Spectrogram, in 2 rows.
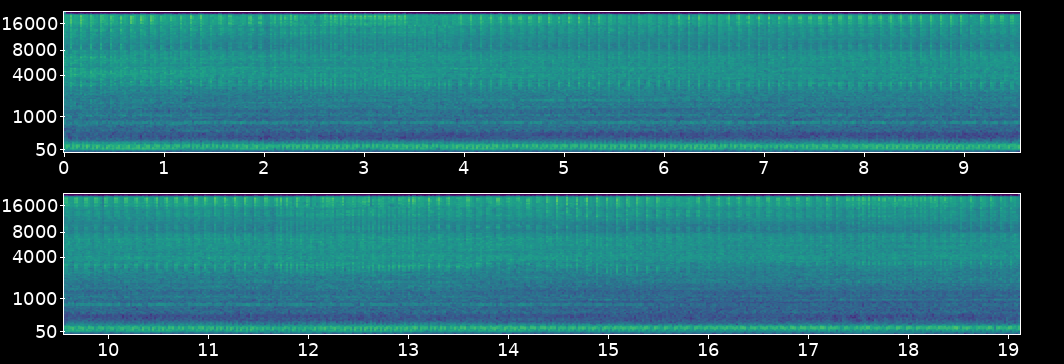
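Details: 1986 Honda VF700C V4 on centre stand, warmed to operating temperature, idle set ~1300 rpm, after valve reset and cleaned, reinstalled carbs: deep uneven pulsing idle with extra mechanical noise from rear cylinders; cause unknown.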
